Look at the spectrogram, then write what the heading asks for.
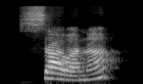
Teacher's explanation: sábana donde la mayor fuerza de voz recae en la tercera sílaba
